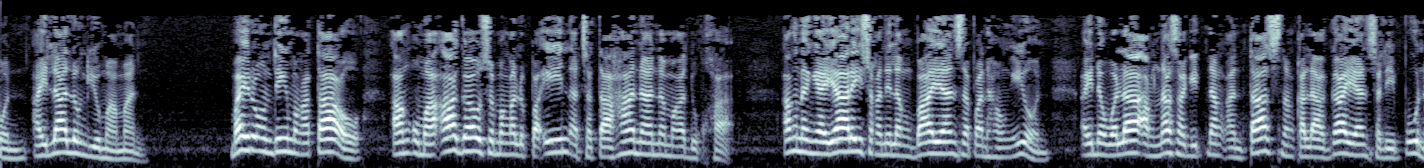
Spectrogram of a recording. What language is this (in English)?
Filipino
